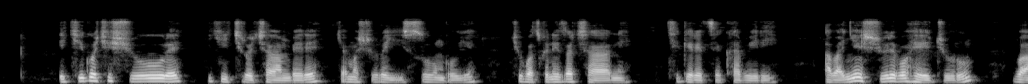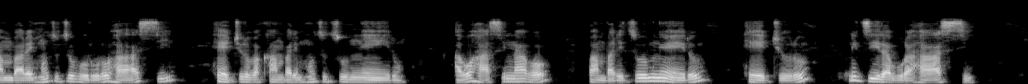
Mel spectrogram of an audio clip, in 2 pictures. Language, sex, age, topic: Rundi, male, 25-35, education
